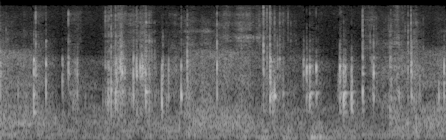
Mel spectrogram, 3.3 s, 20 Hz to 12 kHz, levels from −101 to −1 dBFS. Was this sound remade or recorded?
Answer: recorded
